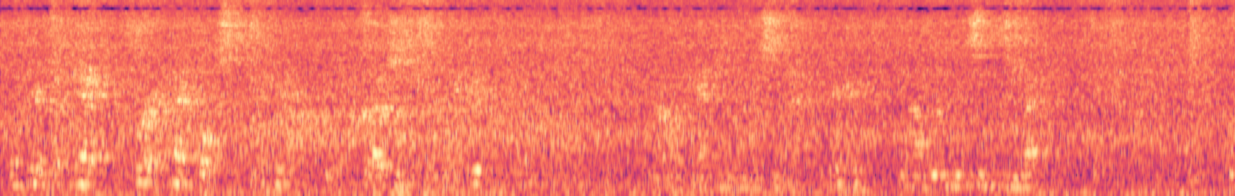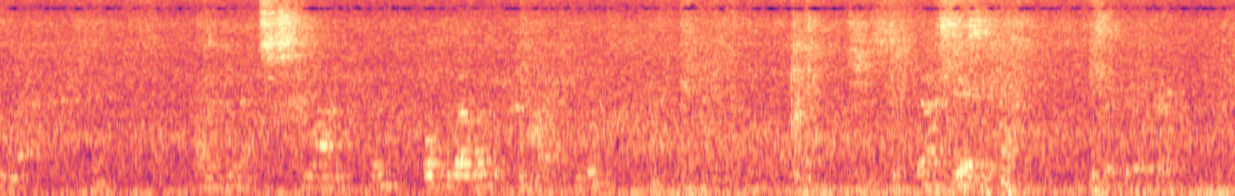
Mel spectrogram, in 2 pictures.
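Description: Bodies thump and shuffle on floor mats.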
